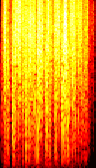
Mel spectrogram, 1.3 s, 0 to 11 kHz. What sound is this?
Mechanical, transformation, fast, Clicks, mechanism, press, gear # 1
transformation, Machinery, Mechanical, Machine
